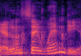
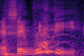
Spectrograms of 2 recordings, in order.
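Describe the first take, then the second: First: "Wendy" with a clear e as in bend; Wendy with short e. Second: "Windy" with a short i; Wendy said as Windy. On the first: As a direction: say "Wendy" with an open e. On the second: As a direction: swap the e for i in "Windy". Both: Retold or imitated.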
